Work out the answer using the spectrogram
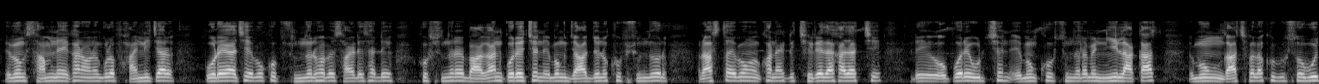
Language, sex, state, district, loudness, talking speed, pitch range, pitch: Bengali, male, West Bengal, Paschim Medinipur, -18 LUFS, 190 wpm, 155-175 Hz, 165 Hz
